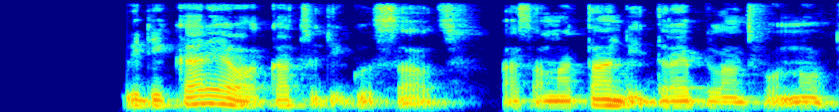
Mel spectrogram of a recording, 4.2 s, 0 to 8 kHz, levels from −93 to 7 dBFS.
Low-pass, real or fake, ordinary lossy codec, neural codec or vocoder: 7.2 kHz; real; none; none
